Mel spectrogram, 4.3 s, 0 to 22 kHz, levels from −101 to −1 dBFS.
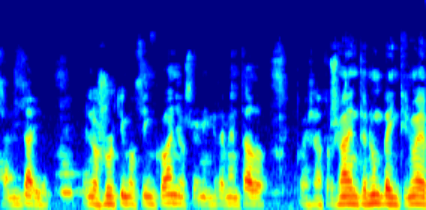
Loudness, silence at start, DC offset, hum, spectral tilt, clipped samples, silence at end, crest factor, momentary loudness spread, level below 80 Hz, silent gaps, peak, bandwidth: -24 LUFS; 0 s; under 0.1%; none; -9.5 dB/octave; under 0.1%; 0 s; 16 dB; 17 LU; -58 dBFS; none; -8 dBFS; 7.2 kHz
